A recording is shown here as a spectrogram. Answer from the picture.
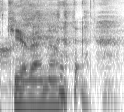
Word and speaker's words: Chiavenna: But it's Chiavenna.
